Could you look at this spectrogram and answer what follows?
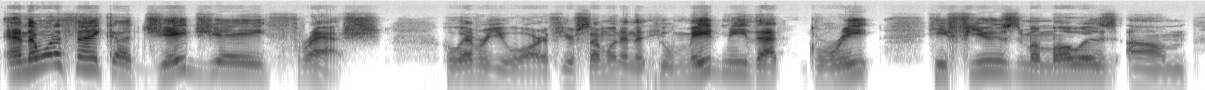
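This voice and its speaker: A male podcast host with a bright, forceful voice in a dry, close sound. He chats casually and rambles, doubling back on phrases and hopping between asides. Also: a little high, expressive, a little slow, dry recording. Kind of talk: casual live chat show.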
